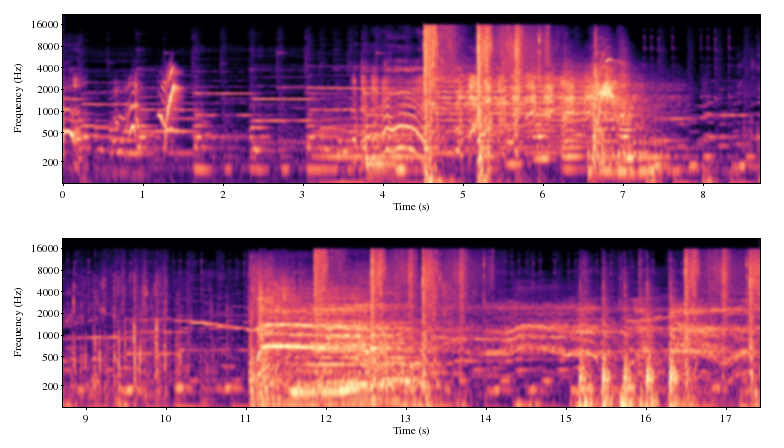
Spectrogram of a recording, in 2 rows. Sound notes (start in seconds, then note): 3.4 laughing; 4.7 maniacal laughter; 7.7 panting; 11.6 growling; 13.3 loud growling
